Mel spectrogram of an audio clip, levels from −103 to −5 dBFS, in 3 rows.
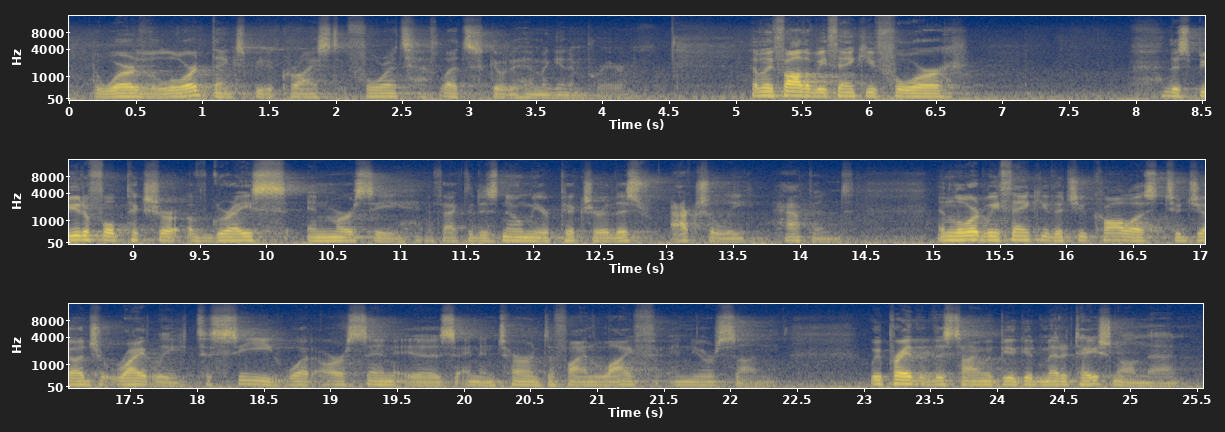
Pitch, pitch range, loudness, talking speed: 105 Hz, 95-115 Hz, -27 LUFS, 190 wpm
